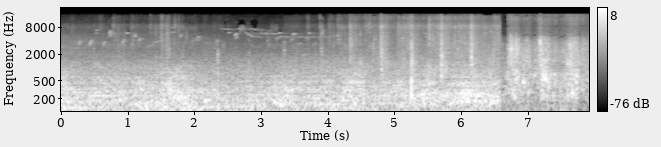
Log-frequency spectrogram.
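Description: Wild birds calling, a pigeon cooing among them, over a steady low rumble. Near the end, a run of sharp knocks as the pony's hooves step through the mud and water at the stream's edge.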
